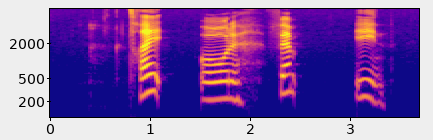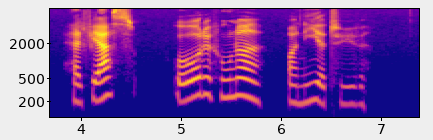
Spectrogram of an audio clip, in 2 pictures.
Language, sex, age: Danish, female, 24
